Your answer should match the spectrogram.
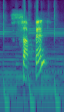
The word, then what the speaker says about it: s'appelle: The E and T is not pronounced. Il s'appelle. It stops at double L.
